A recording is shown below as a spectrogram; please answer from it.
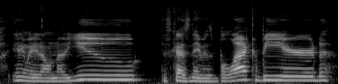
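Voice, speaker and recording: A YouTuber chatting casually through a character tier list. The talk is jokey and self-directed, with mumbled asides between louder bursts. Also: mid-range voice, unhurried, clear, resonant tone. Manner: swings between loud outbursts and quiet asides.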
